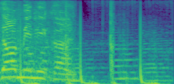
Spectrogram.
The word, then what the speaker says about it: Dominica: Oh, we call it Dominican. It is spelled D-O-M-I-N-I-C-A.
